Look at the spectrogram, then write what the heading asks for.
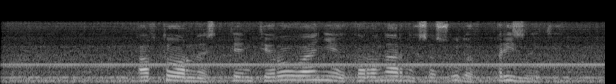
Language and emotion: Russian, neutral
